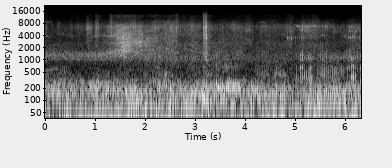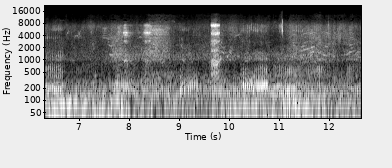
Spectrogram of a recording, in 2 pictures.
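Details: Affectionate stray cat rubbing against someone's legs and staying close, recorded on a GoPro HERO8: a continuous low, throbbing purr runs the whole time, with faint rustling and light handling noise over it.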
